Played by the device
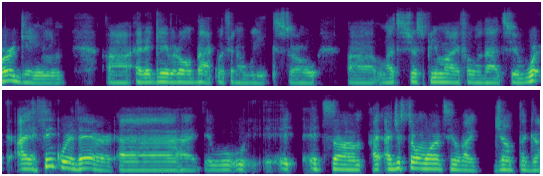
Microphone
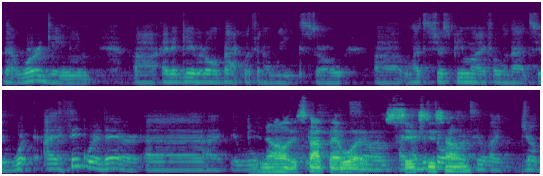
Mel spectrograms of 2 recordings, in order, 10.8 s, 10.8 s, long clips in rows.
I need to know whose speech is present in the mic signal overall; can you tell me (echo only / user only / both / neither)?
both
